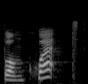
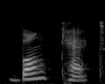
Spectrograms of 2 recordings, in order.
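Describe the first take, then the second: First: The qu is a kw sound. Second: The qu is a plain k sound. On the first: The speaker calls it wrong. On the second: The speaker calls it right.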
